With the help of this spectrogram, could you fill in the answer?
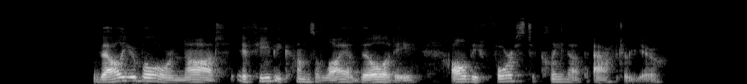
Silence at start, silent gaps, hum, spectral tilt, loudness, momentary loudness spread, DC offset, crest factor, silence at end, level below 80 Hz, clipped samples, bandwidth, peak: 0.95 s; none; none; -8.5 dB/octave; -19 LUFS; 15 LU; under 0.1%; 18 dB; 0.9 s; -64 dBFS; under 0.1%; 7.6 kHz; -2 dBFS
